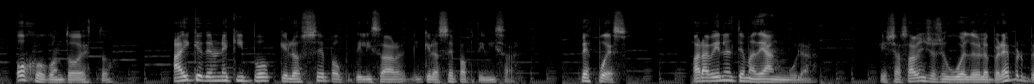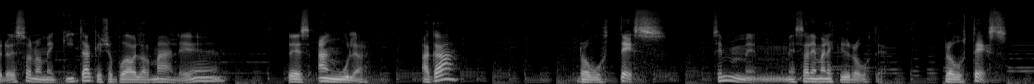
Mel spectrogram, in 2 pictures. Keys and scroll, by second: 1.6 k, 2.1 Escape, 3.1 j, 4.1 o, 4.6 Return, 9.1 space, 10.5-17.9 typing, 19.2 =, 19.4 space.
